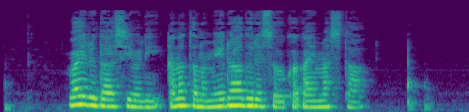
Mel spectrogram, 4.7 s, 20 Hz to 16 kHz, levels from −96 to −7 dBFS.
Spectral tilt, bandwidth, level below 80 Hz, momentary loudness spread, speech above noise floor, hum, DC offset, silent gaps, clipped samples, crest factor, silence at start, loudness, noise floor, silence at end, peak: -7 dB/octave; 11 kHz; -60 dBFS; 15 LU; 39 dB; none; under 0.1%; none; under 0.1%; 16 dB; 0.05 s; -21 LUFS; -59 dBFS; 0.4 s; -8 dBFS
